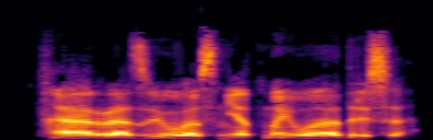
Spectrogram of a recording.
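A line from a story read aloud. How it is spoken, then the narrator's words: Mocking. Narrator (Russian): насмешливо поинтересовался голос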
